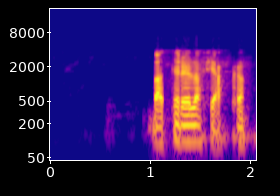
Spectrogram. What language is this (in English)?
Italian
